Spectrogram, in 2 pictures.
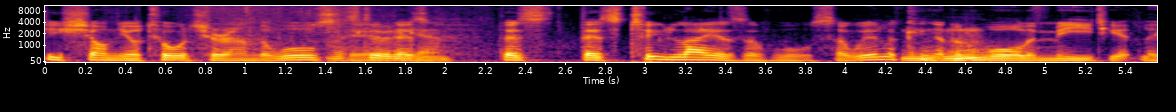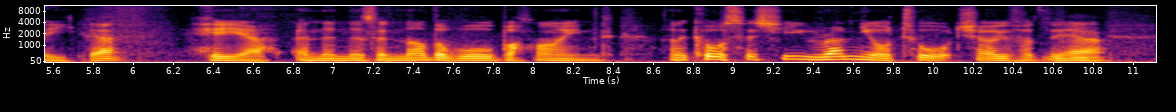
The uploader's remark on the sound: Sat in a final fragment of Dunwich’s 10th century Greyfriars Monastery, near a single tombstone of All Saints Churchyard, we record this podcast at night in one of the “most haunted places in England”.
